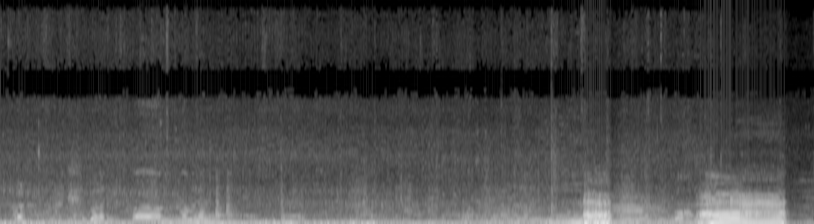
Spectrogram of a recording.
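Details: Large cattle unloaded from a truck, lowing loudly. Two strong, drawn-out moos near the end, the second lasting about a second, over murmuring voices, vehicle rumble and faint music earlier.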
